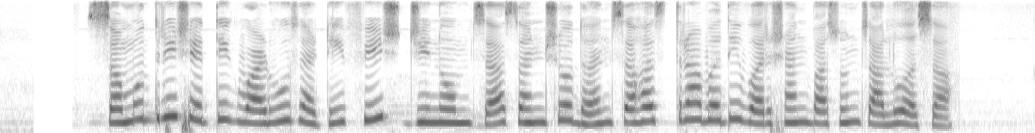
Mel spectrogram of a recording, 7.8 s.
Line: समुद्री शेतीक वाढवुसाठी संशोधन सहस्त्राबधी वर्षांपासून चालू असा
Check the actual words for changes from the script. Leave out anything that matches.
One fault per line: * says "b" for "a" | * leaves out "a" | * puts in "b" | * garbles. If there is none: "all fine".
* puts in "फिश जिनोमचा"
